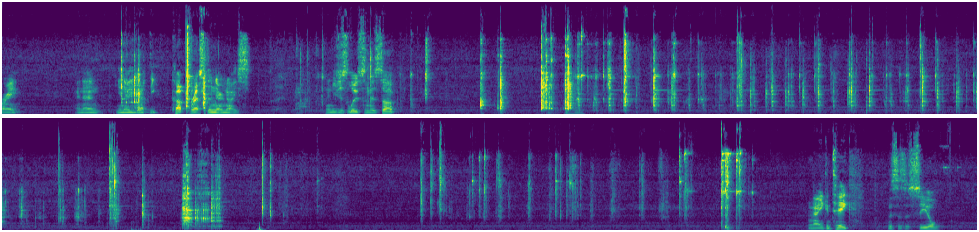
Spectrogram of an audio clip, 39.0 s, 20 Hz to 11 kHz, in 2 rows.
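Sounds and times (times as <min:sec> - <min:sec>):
clatter of metal parts: 0:10.8 - 0:24.0, 0:27.8 - 0:34.6.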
